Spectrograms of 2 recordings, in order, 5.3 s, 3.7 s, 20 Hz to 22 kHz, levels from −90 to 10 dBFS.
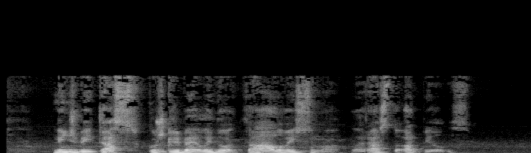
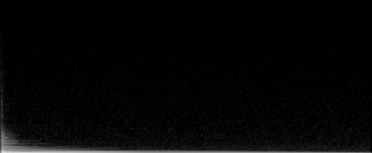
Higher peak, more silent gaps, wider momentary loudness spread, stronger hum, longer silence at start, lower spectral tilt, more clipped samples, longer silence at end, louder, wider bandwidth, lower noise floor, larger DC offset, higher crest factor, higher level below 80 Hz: about the same, 0 dBFS vs 0 dBFS; neither; second, 18 LU vs 25 LU; neither; first, 0.55 s vs 0 s; second, -6.5 dB/octave vs -12.5 dB/octave; neither; first, 0.9 s vs 0.7 s; first, -15 LUFS vs -19 LUFS; first, 11.5 kHz vs 2.4 kHz; first, -61 dBFS vs -45 dBFS; neither; about the same, 16 dB vs 20 dB; second, -52 dBFS vs -46 dBFS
